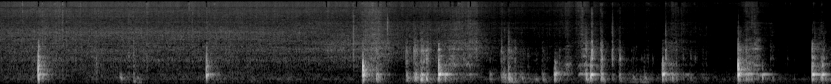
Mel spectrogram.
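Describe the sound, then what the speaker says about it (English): Hamburger meat sizzles softly in a pan. A spatula stirs and scrapes it, giving intermittent clinks and taps over the steady frying hiss. "You can hear it, the hamburger's done."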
